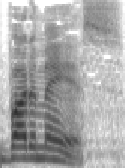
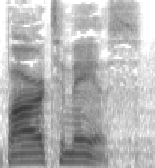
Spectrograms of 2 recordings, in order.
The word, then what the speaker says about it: Bartimaeus: Blind Bartimaeus. I think I pronounced it wrong. Bartimaeus, the son of Timaeus.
